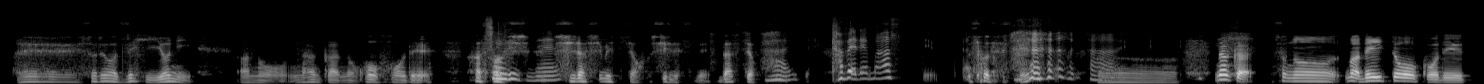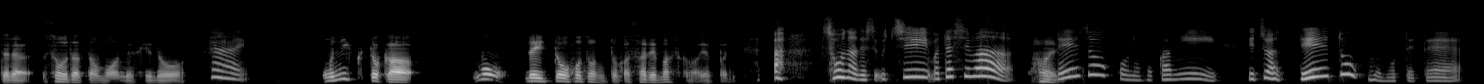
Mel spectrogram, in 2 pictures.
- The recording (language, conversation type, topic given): Japanese, podcast, 食材を長持ちさせる保存方法と、冷蔵庫を効率よく整理するコツは何ですか？
- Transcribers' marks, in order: other background noise; laughing while speaking: "あの、し 知らしめて欲しいですね。出して欲しいです"; tapping; chuckle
